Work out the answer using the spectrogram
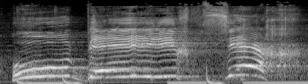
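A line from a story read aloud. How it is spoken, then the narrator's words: Shouted. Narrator (Russian): закричала Света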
